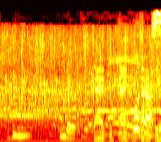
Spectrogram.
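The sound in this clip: Audience applause, a steady wash of clapping that runs under a voice talking throughout.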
